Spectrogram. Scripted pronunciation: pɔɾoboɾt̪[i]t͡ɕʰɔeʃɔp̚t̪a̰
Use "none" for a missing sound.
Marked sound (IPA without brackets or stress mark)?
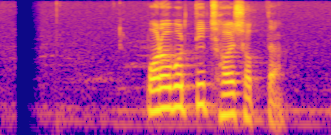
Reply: i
